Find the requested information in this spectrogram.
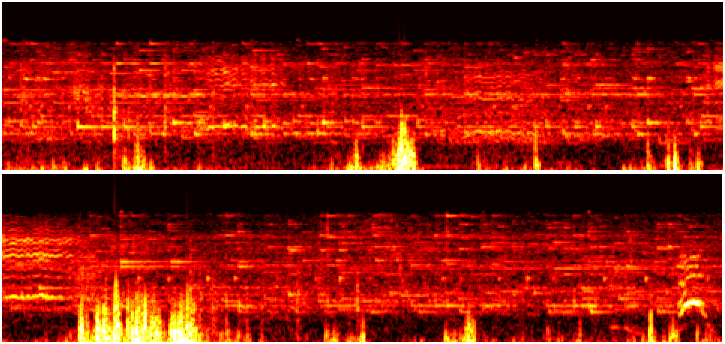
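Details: A flock of sheep bleats in short, wavering bursts over low rustling and clinking, in the village of Rapesh, Mariovo, Macedonia.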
